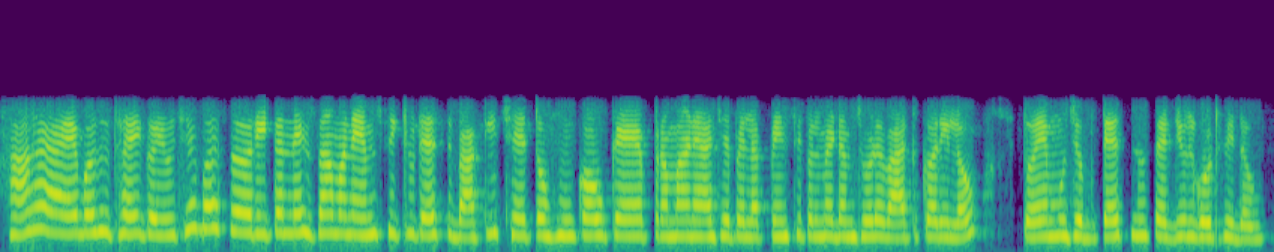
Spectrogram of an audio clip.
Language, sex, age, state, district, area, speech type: Gujarati, female, 18-30, Gujarat, Junagadh, urban, conversation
